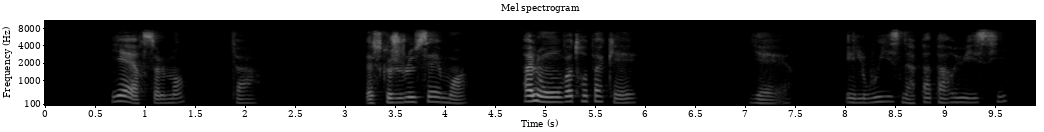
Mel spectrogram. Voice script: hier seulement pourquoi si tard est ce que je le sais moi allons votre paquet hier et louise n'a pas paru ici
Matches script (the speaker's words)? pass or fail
fail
